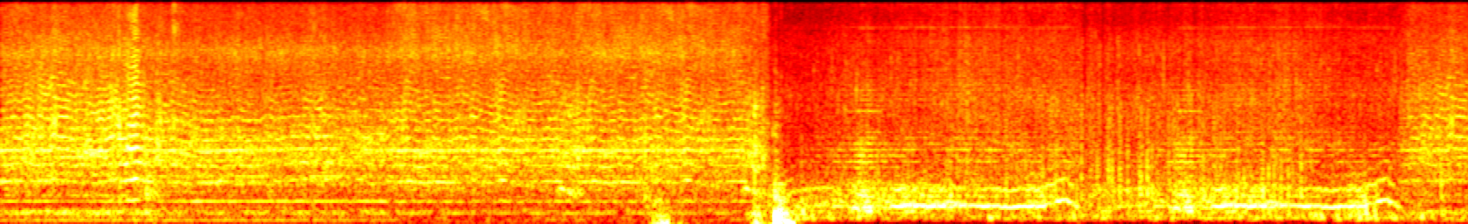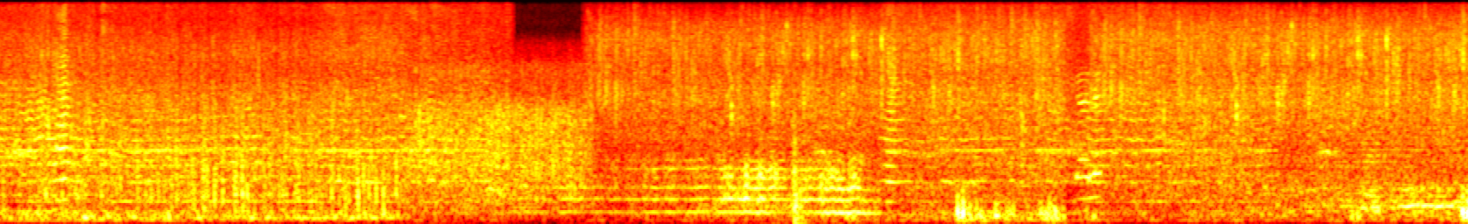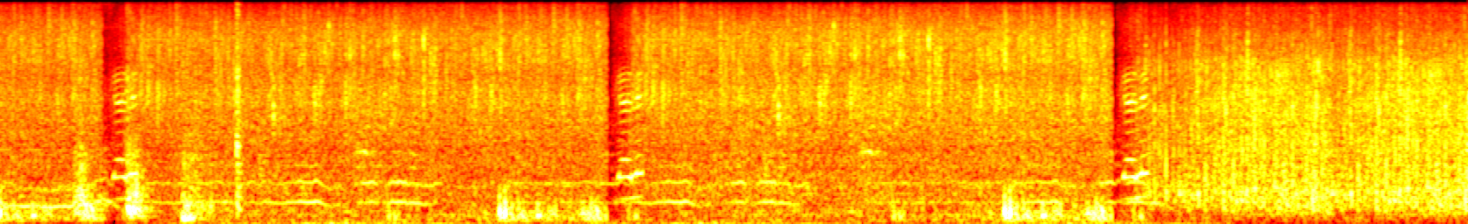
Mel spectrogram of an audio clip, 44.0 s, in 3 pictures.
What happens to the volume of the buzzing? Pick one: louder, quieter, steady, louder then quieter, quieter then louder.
quieter.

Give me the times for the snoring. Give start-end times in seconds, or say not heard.
not heard.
